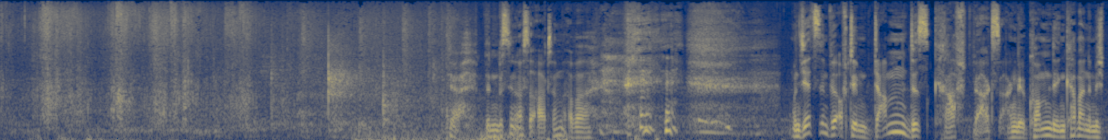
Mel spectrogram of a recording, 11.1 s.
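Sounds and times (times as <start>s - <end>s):
footsteps crunching along an outdoor path toward the Jochenstein hydroelectric dam on the Danube: 0.0s - 4.5s
speech: 4.5s - 11.0s
laughter: 5.9s - 7.6s.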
